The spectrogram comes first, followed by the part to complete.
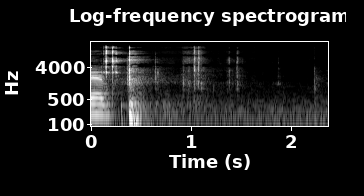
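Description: Small plastic Lego minifigure pieces clicking and tapping on a wooden tabletop as they are handled. There is one sharp knock about half a second in, then a few lighter clicks.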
